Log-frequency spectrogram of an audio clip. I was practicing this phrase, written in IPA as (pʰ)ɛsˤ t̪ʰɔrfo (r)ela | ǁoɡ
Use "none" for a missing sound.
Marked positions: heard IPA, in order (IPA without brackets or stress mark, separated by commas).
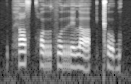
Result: pʰ, r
